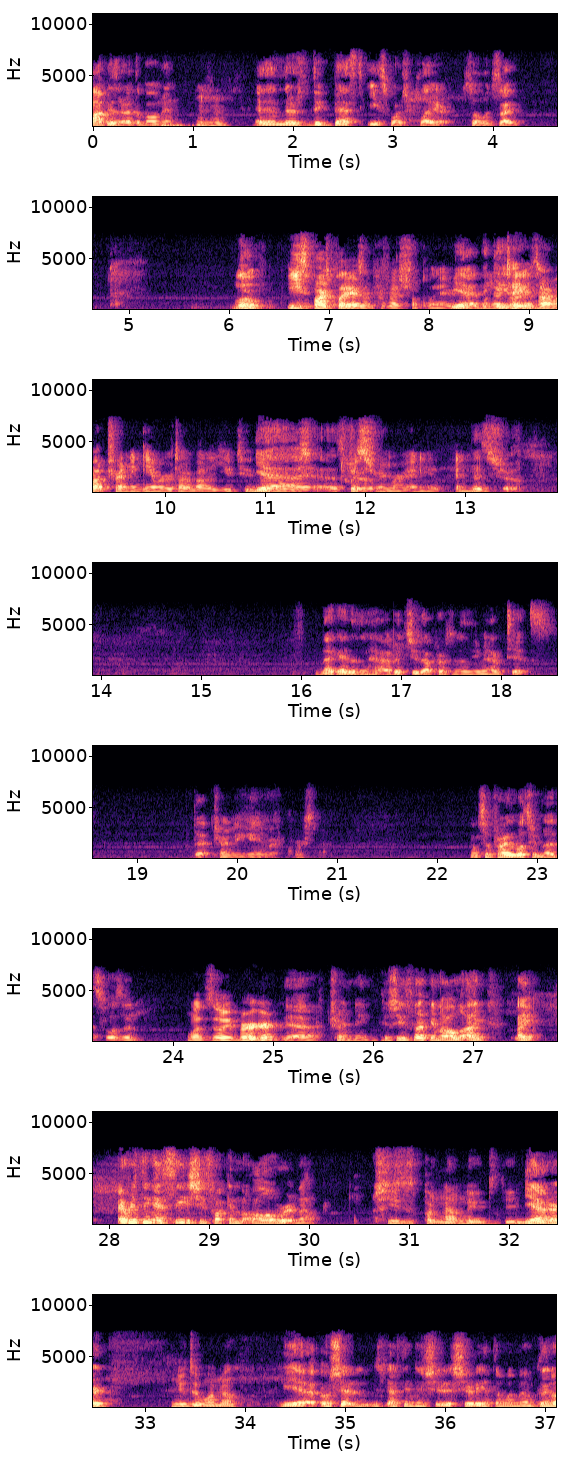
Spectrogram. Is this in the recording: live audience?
no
